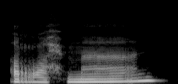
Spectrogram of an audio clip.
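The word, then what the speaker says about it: الرحمن: So you pull it, ar-Rahman, like that. And because people constantly wrote it like this, then just to shorten, they scratched out this alif in writing. However, in pronunciation, it's still there.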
